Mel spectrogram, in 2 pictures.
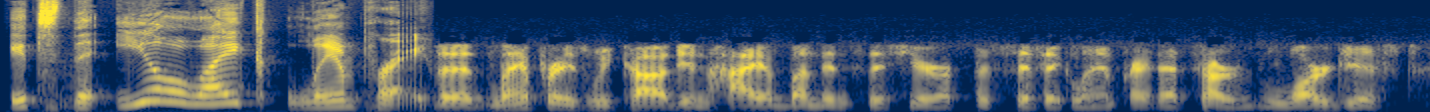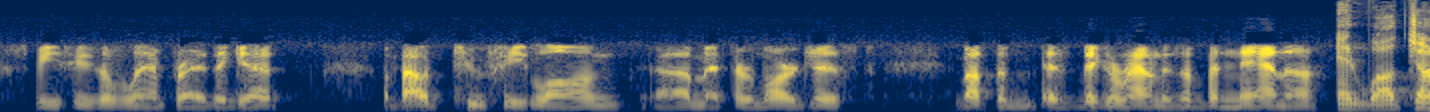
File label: Fish count radio interview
